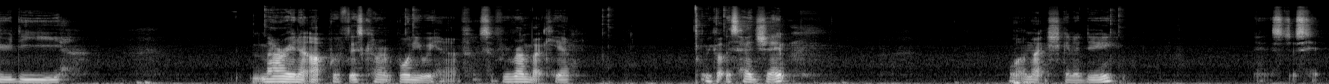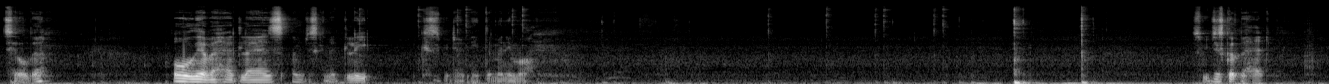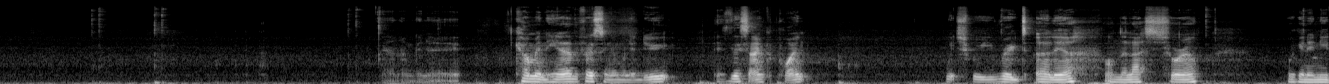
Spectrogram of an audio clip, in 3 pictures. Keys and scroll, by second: 19.3 BackSpace, 23.4 BackSpace.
